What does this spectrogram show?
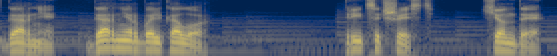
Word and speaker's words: Hyundai: произношение марки на английском Hyundai, like Sunday.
